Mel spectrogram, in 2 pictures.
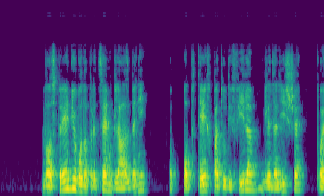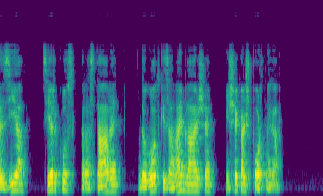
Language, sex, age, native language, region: Slovenian, male, 50-59, Slovenian, Gorica region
